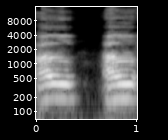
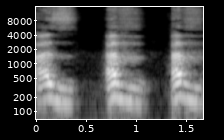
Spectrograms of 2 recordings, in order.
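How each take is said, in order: First: The consonant sounds like a plain L. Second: The consonant sounds like a plain S. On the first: "அல் அல் அப்படின்னு சொல்லுவாங்க... அதெல்லாம் தப்பு" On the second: "அஸ் அஸ் அஸ் அப்படிம்பாங்க. அதெல்லாம் தப்பு"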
